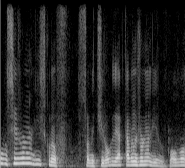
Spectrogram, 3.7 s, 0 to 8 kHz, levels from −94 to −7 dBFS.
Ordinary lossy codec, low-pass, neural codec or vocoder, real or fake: none; none; none; real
